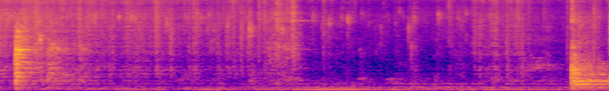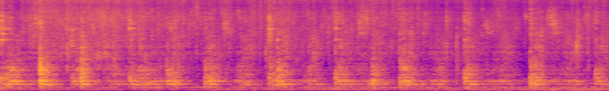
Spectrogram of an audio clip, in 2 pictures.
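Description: Frying in oil in a home kitchen while making mint chutney: a steady sizzle with stirring clatter, briefly dropping quieter midway before resuming louder and busier, close up with no talk.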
